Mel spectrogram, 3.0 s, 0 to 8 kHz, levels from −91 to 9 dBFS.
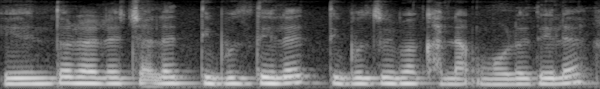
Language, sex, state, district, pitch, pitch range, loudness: Wancho, female, Arunachal Pradesh, Longding, 195 Hz, 190-205 Hz, -14 LUFS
